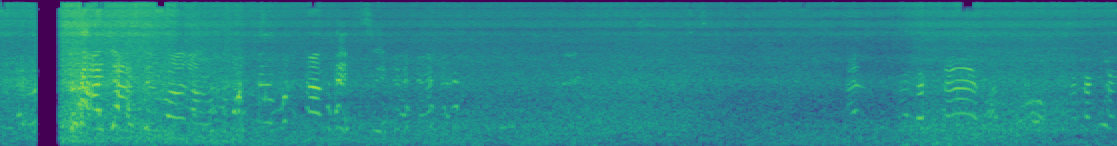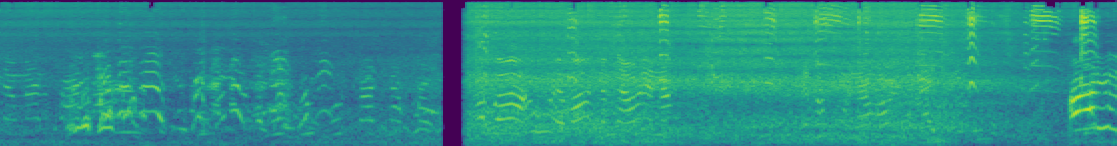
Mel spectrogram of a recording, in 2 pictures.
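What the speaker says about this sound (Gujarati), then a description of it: "તમે જોઈ શકો છો દરિયો કેવો મોજા મારે છે" Sea waves surging at Chopati beach in Porbandar, with fishing boats nearby, roll in as a steady broadband wash with gusty wind noise on the microphone, while someone talks over it throughout.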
